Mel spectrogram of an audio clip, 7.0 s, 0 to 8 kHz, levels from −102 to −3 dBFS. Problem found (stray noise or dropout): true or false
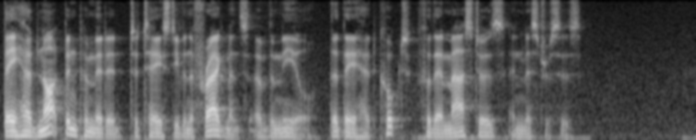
false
